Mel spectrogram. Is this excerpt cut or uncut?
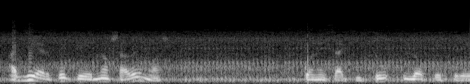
cut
